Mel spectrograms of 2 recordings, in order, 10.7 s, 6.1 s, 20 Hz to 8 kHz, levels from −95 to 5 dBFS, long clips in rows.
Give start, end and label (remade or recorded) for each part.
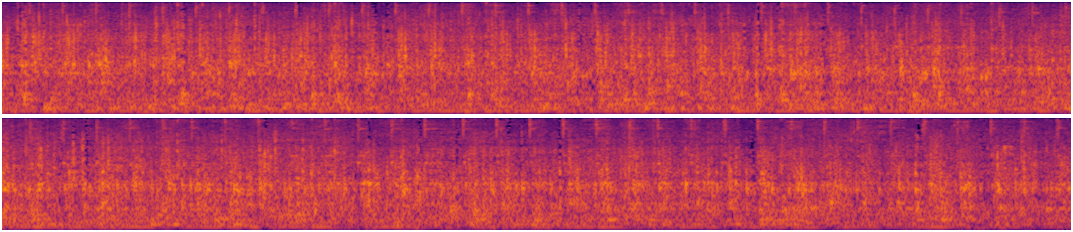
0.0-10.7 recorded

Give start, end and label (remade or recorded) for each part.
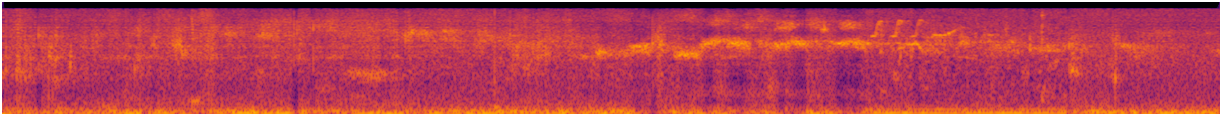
0.0-4.3 remade; 4.3-5.3 recorded; 5.3-6.1 remade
